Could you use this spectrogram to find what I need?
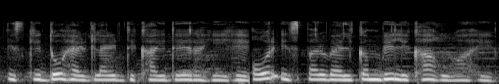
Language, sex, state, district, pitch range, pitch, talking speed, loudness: Hindi, female, Bihar, East Champaran, 200-225 Hz, 210 Hz, 180 wpm, -15 LUFS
